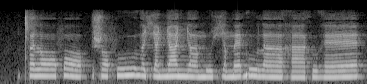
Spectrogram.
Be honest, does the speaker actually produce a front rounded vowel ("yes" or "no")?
no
